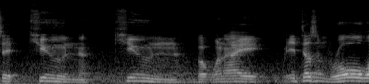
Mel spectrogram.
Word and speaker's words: Qun: They pronounce it Qun, but when it doesn't roll off my tongue.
